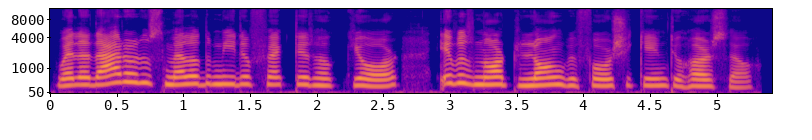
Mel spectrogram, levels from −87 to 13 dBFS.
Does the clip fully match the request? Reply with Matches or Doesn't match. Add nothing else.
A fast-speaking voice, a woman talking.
Matches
